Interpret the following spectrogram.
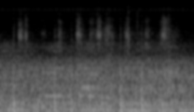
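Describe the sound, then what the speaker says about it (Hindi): Pen scratches out an NCERT maths example in short, quick strokes, close and fairly soft, with a steady background hiss. "एनसीईआरटी का एग्जाम्पल लिखते हैं हम लोग"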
